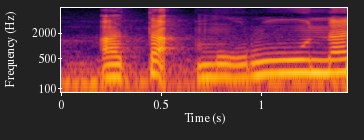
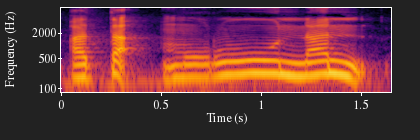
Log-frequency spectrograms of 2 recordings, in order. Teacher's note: یہ گنہ ناک میں رکھنا ہے 2 سیکنڈ کے لیے، اور ہر تشدید والے حرف کی آواز 2 مرتبہ بنتی ہے، ایک پچھلے حرف سے اور اس کے بعد اس نون کا بتاتے ہیں کیسے ہوتا ہے.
